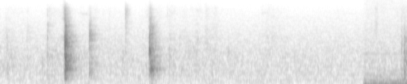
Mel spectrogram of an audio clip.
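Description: Irwin Quick-Grip bar clamps being squeezed tight on a Kydex forming press: four sharp clicks from the trigger handles within about a second and a half, starting about a second in.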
